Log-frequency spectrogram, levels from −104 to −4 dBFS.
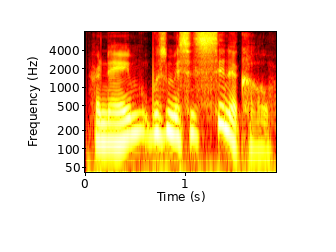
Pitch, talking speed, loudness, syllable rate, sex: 150 Hz, 155 wpm, -13 LUFS, 3.7 syllables/s, male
